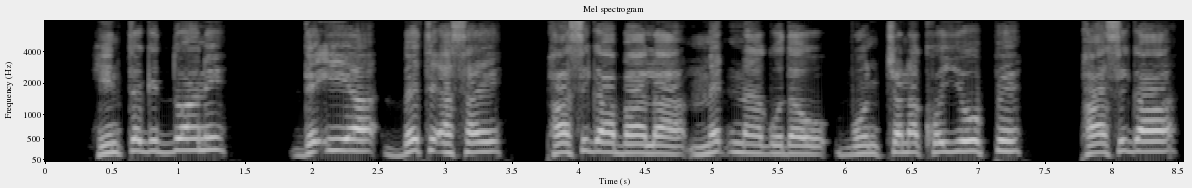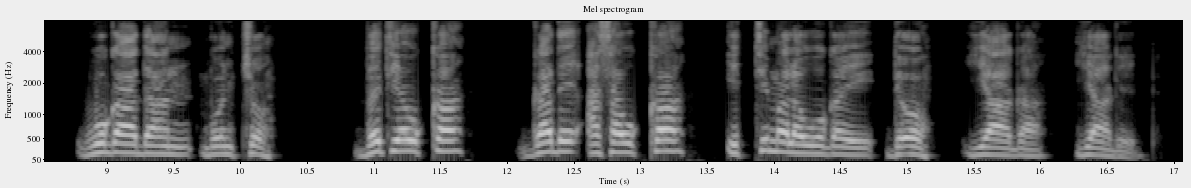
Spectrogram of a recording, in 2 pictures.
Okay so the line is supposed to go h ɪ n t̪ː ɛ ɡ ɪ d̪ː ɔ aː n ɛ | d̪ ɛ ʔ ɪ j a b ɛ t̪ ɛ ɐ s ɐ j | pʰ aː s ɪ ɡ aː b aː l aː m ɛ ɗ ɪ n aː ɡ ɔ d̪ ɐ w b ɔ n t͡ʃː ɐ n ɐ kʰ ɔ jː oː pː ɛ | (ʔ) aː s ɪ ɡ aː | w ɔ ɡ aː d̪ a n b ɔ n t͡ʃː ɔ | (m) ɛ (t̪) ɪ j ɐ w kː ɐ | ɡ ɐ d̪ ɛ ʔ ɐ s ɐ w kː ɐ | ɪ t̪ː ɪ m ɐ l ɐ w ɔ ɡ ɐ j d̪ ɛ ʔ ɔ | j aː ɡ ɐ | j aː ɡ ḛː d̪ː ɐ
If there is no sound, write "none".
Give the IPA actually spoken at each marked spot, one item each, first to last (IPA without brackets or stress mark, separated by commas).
p, b, t̪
